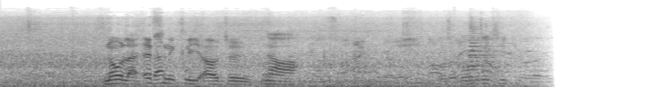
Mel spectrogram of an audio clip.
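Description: Cars drive by on a nearby street.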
